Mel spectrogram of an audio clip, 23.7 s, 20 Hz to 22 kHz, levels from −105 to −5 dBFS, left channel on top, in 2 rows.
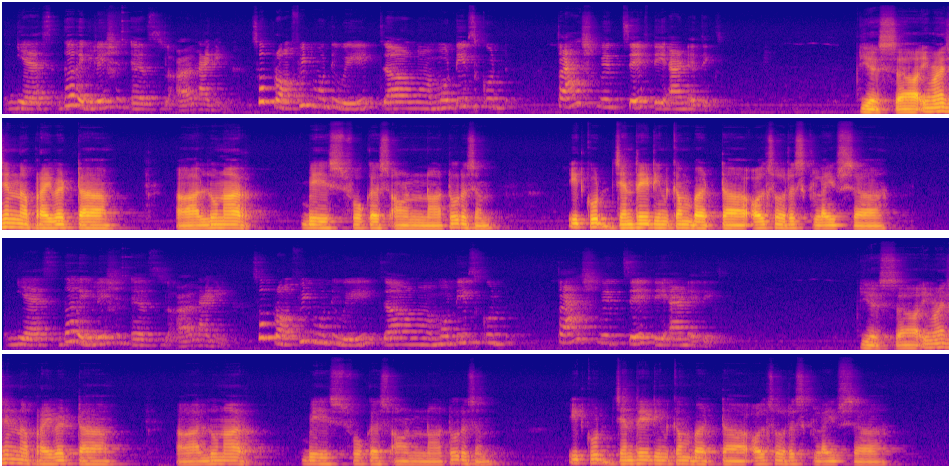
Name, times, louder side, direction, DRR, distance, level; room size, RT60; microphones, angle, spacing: voice 1, 0.0-2.8 3.1-6.3 6.9-8.9, left 3 dB, 60° left, 4 dB, 2.7 m, -41 dB
voice 2, 10.7-13.3 14.0-14.9 15.6-18.0 18.9-22.9, left 8 dB, 75° left, 14 dB, 0.3 m, -24 dB
12.0 x 11.5 x 3.4 m, 0.81 s
head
